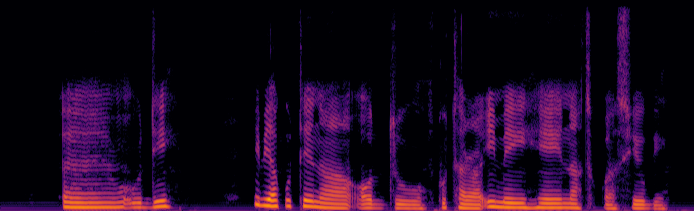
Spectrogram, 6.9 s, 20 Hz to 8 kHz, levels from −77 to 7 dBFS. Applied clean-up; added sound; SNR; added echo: none; none; none; none.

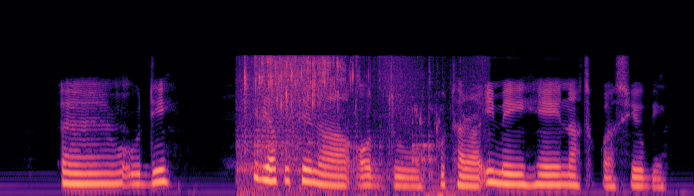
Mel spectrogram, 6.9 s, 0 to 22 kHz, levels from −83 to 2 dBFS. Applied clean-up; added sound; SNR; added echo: none; Sink (filling or washing); 10 dB; none.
